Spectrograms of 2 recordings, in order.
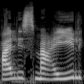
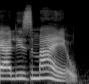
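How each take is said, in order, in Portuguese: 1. O nome é dito do jeito árabe original. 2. O nome é dito do jeito do português brasileiro. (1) "é Ali Ismail" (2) "que aqui no Brasil é Ali Ismael"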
